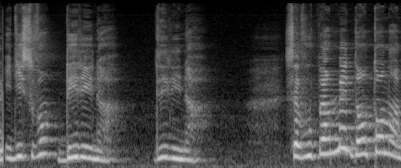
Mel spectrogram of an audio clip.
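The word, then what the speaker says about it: Ririna: Le prénom d'une des protagonistes est R-I-R-I-N-A, Lilina. Et le héros prononce très souvent plus vers le D que vers le L. Il dit souvent Lilina.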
